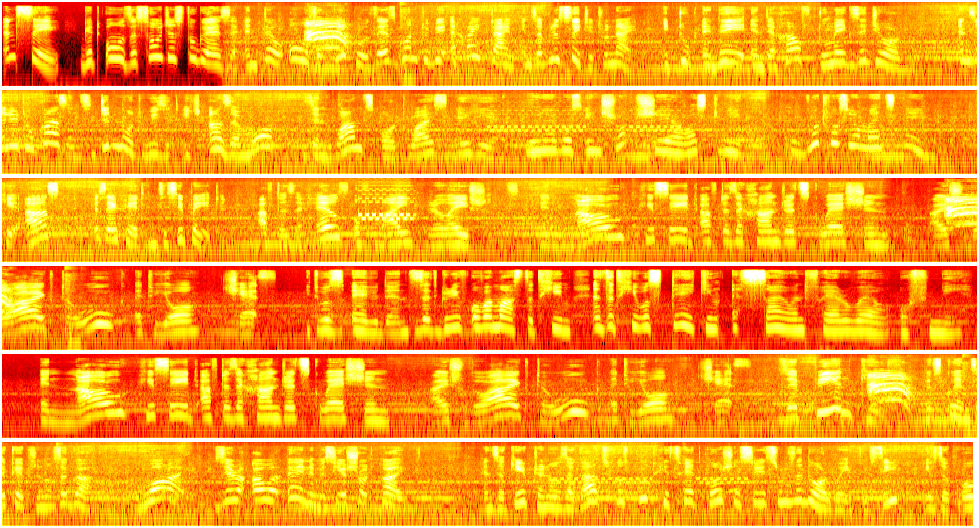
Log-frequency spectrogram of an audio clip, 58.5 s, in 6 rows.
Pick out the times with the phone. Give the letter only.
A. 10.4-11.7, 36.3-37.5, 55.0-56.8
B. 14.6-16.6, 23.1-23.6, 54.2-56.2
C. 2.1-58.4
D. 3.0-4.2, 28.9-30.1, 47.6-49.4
B.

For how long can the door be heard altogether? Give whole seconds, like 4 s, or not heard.
4 s.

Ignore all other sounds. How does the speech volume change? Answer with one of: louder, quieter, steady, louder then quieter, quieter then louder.
steady.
